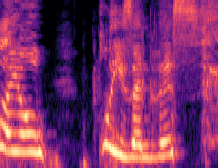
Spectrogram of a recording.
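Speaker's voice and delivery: bad, squeaky, very high-pitched frog voice. A narrator voices Kermit propping open a backstage staff door: bad Kermit impression. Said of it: "that's a terrible impression".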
